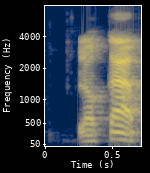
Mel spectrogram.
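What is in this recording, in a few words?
"lokap", Malay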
